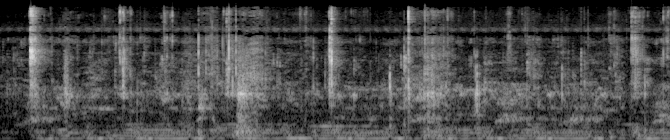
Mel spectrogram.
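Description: A person chewing and smacking while eating bone-in chicken with their hands, with sharp wet mouth clicks about once a second over a low steady hum.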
